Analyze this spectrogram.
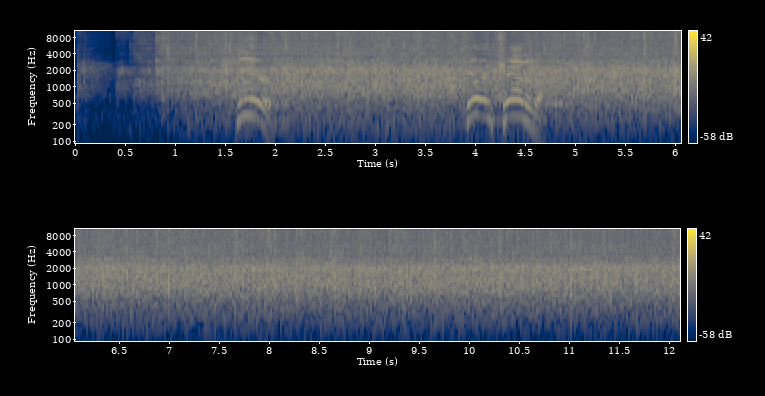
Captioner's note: applause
